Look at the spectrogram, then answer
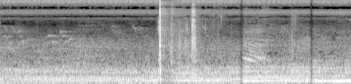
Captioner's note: cutting sound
